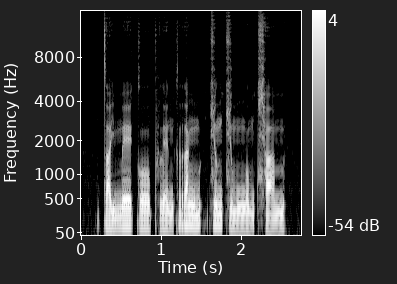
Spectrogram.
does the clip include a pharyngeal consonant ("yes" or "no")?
no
